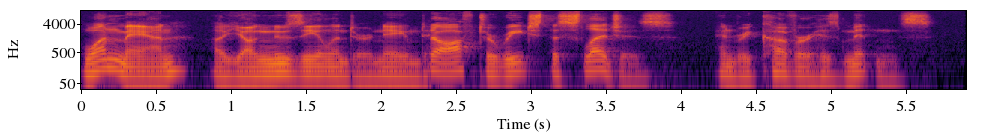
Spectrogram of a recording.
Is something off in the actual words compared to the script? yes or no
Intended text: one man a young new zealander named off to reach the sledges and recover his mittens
no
